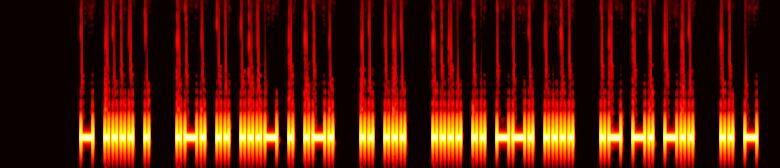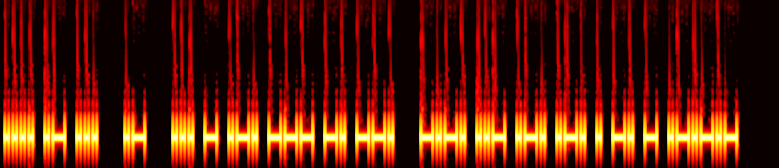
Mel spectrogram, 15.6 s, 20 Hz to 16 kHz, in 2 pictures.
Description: Morse code, heard as a keyed tone, about 32 wpm, 700 Hz. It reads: THE RIVER IS HIGH AND IT HAS A STRONG CURRENT.
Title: Sentences from Top 1000 Words - Review Part 4 - 30wpm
